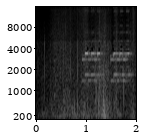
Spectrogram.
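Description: Telephone ringing with an electronic warbling tone in two bursts separated by a short gap, loud over faint background noise.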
